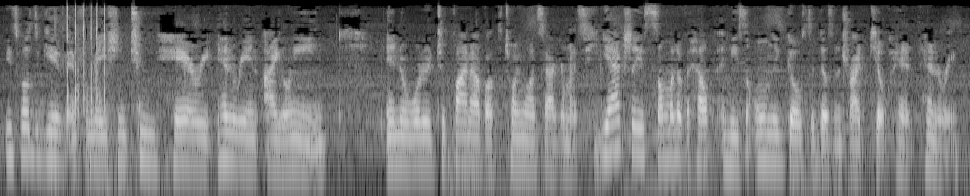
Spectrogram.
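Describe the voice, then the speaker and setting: A video game commentator, this woman runs casually through a game's characters, rambling with fillers and correcting herself along the way. Her low voice keeps a steady tone and moves fast, with background noise behind it.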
